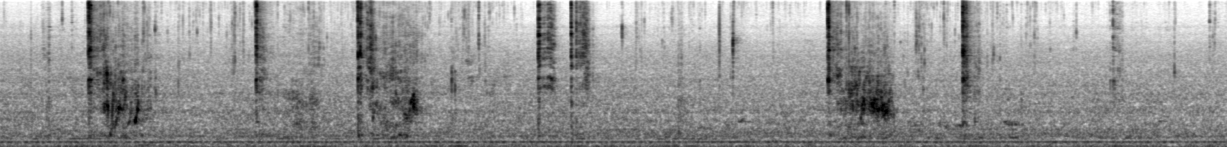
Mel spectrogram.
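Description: A ladle stirring basmati rice and chicken into water in a metal pot: liquid sloshing with several short scrapes and clinks of the ladle against the pot, the loudest about eleven seconds in, over a steady low hum.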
